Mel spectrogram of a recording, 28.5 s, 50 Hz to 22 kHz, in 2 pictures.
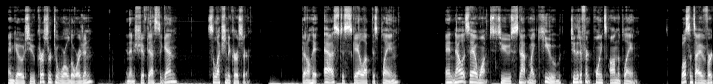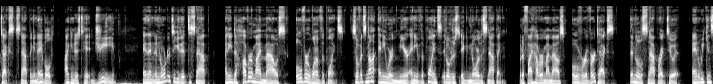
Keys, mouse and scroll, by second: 2.9 shift+s, 6.5 s, 8.8 click, 9.3 middle click, 9.9 shift+middle click, 10.4-10.8 scroll up 1, 10.8 middle click, 14.3 middle click, 14.6 shift+middle click.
